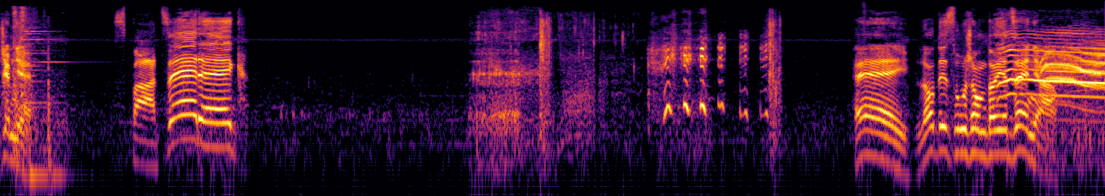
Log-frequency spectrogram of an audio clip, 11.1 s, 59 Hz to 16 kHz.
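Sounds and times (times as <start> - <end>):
girl giggling: 6.5 - 7.8.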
